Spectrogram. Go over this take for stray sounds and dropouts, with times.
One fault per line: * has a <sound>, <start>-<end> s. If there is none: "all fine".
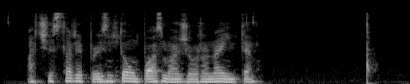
* has a squeak, 3.7-3.8 s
